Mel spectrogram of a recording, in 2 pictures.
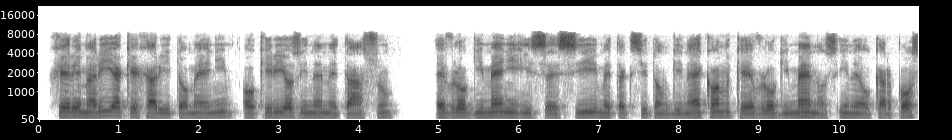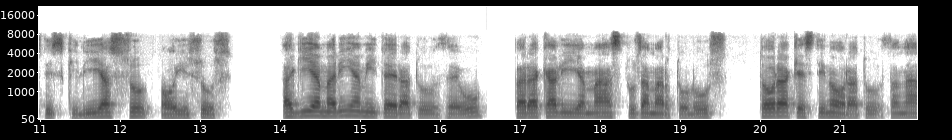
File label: hail mary greek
